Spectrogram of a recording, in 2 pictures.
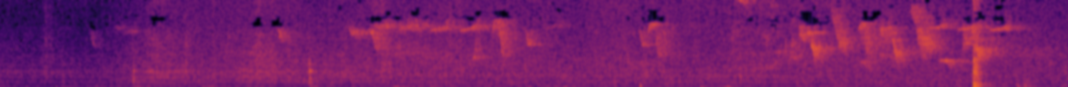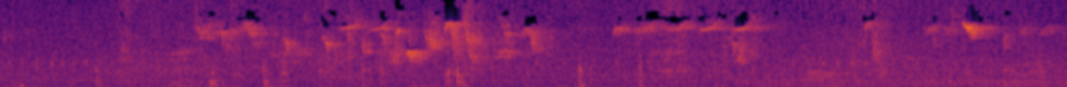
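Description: Small birds chirping in scattered clusters of short high notes over a steady background hiss, with one sharp crack about seven seconds in.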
